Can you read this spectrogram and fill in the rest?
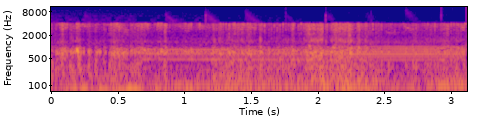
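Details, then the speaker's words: Pan-tilt servos on a stereoscopic camera head, driven by an astable multivibrator PWM circuit with joystick potentiometers: buzzy, gritty whine wavering and chattering as servos twitch; jumpy circuit signal making the servos grind. "so you can hear the servos grinding the circuit's a little bit jumpy"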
